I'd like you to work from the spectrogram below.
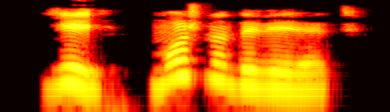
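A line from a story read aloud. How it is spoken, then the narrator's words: Sighing question. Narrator (Russian): вздохнул и спросил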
